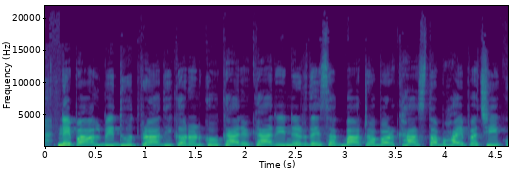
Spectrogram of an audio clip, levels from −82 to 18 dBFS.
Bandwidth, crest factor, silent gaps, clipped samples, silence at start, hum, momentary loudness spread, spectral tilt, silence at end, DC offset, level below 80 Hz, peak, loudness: 15 kHz; 18 dB; none; under 0.1%; 0 s; none; 5 LU; -4.5 dB/octave; 0 s; under 0.1%; -66 dBFS; -2 dBFS; -19 LUFS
